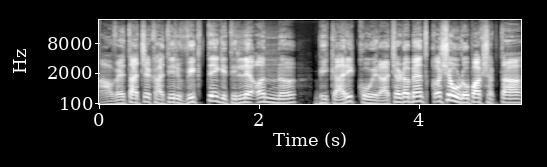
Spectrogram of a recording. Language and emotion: Goan Konkani, angry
